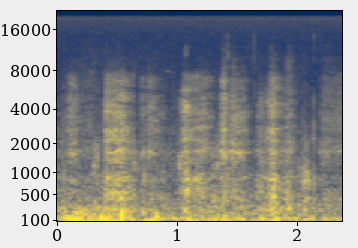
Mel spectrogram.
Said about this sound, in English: Whoa, like, what is that sound bite? It's just breathing, running. You sure? Yeah. You sure it's running? That's what I thought too.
